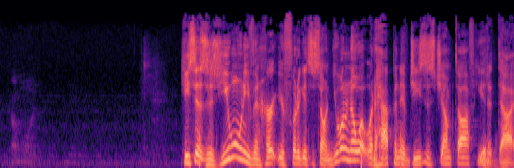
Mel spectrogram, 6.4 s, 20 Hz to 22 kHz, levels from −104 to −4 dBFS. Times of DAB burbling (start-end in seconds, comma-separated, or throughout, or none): 2.49-2.71, 4.51-5.01, 6.19-6.21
